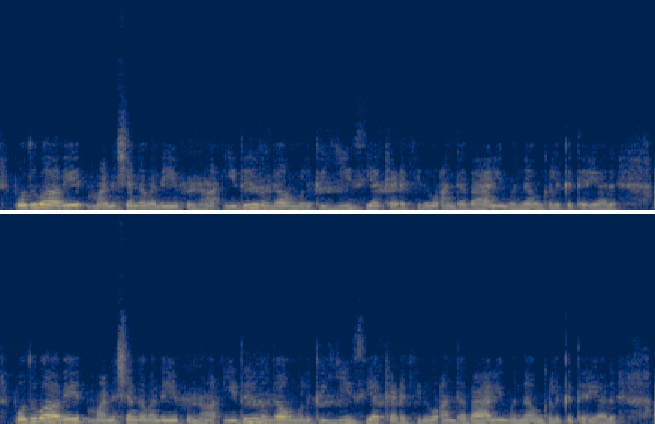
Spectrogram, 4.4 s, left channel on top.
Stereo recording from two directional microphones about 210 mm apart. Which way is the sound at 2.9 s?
30° right (ahead or behind).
